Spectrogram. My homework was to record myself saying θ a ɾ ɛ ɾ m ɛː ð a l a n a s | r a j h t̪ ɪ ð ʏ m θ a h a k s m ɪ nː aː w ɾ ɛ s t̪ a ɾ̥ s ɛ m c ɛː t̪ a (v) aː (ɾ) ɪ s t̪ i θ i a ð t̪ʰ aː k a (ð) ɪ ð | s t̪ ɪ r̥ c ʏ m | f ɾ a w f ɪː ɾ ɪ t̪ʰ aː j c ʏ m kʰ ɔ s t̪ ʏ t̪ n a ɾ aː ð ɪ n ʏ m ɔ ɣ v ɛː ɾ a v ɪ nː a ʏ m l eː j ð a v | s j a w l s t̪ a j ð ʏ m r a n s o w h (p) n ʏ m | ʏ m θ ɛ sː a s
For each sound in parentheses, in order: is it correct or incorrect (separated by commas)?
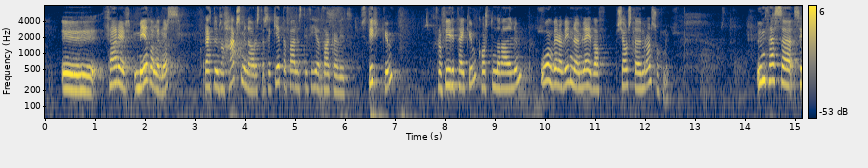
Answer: incorrect, incorrect, incorrect, incorrect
